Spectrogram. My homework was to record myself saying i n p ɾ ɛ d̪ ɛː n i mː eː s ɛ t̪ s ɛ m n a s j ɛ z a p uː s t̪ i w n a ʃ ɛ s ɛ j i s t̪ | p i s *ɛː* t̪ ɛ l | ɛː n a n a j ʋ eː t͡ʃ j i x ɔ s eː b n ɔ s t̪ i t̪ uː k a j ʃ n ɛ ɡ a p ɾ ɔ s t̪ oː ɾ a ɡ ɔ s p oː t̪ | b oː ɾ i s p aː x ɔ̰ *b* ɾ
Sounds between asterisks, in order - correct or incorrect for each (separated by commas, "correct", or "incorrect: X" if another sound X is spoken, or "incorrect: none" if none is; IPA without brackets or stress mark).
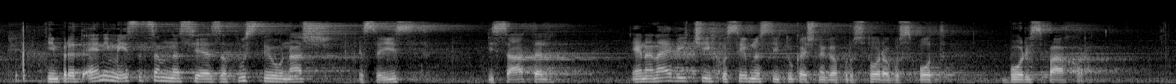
incorrect: aː, incorrect: none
